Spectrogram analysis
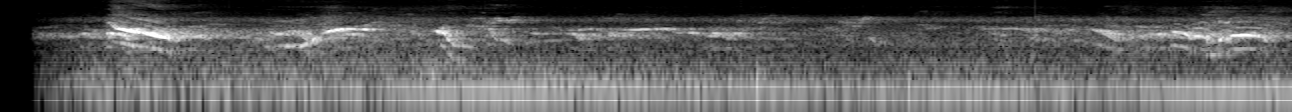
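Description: Currawongs give loud, ringing, slurred whistles and downward-sliding notes, several in a loose sequence, over a steady low hum of background noise.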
